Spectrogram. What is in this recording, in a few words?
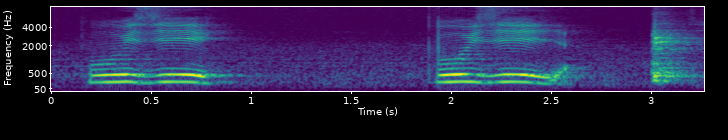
Nasa Yuwe; pelear; paez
